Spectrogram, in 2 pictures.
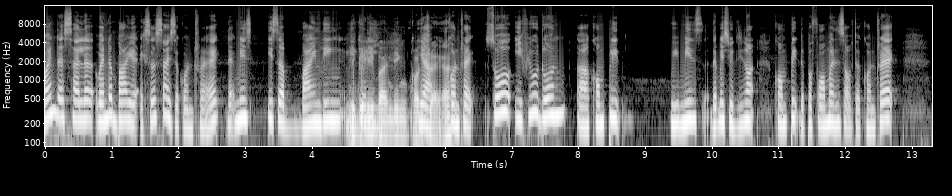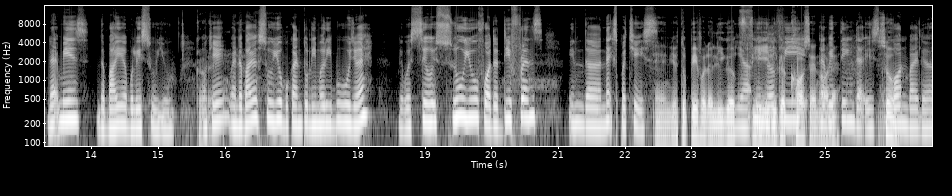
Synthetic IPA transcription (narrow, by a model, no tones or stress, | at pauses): wɛ̃ndəsɛləwɛ̃ndəbajəʔɛksəsaɪsdəkɔ̃ntʰɹɛk̚dɛt̚mĩns | itsəbãjndĩŋliɡəllibãjndĩŋkkɔ̰̃jaɛ̰kkɔ̃ntɹɛk̚soifjudõnãkʰɔ̃mplit̚ | wit͡ʃmĩnsdɛt̚mĩnsjudinɔt̚ | kɔ̃mplit̚dəpəfɔmə̃nsɔfdəkɔ̃ntɹɛk̚ | dɛt̚mĩnsdəbajəbulisuju | okewɛ̃ndəbajəsujubukãnt̪ulimə̃ɾibud͡ʒuɛ | dewilssujufɔdədifɹə̃ns | ĩndənɛkspət͡ʃesɛ̃njṵhɛftupefɔdəliɡəjafiiɡəikɔsɛ̰̃nɛvɹit̪ĩŋdɛ̰ʔisbɔ̃nbajdə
